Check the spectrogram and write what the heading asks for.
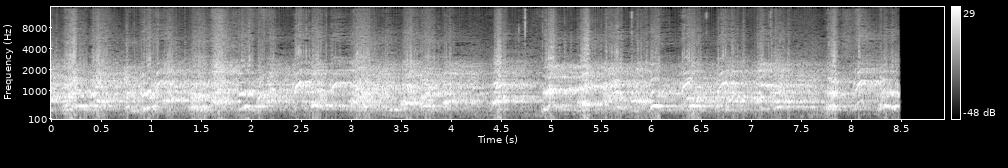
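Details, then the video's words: Continuous din of many dogs barking, yipping and whining together, loud and overlapping, ending abruptly. "The Barking Lot"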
